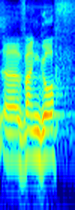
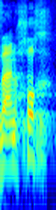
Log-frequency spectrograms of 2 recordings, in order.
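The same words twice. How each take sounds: First: The name is said in a plain English way. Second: The name is said in its native Dutch way.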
